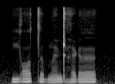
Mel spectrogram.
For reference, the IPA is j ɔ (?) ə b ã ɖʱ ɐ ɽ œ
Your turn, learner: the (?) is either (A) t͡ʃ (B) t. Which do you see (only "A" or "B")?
B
